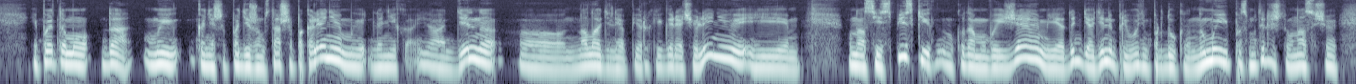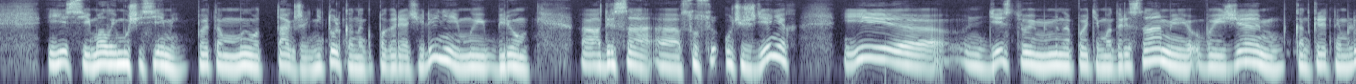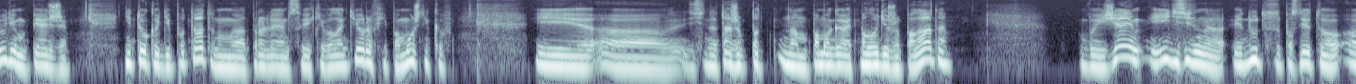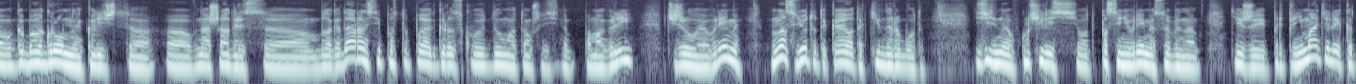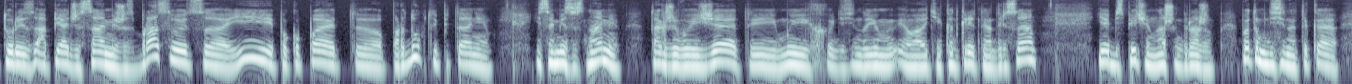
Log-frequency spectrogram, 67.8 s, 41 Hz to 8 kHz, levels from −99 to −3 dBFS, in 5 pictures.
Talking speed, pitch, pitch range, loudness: 145 wpm, 135 Hz, 120-155 Hz, -16 LUFS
